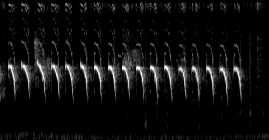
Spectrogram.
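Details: Caged male cockatiel (quarrion), kept alone three days, singing right after a female was introduced to him: about fifteen sharp, downslurred chirps in an even, rapid series, roughly four a second, then a quiet end.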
